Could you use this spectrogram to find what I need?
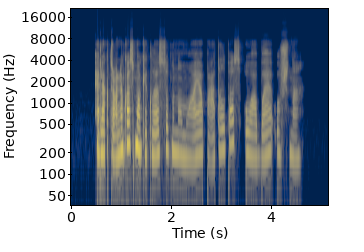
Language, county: Lithuanian, Šiauliai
